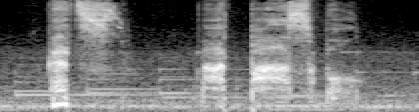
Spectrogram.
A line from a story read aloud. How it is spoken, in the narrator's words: she whispers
